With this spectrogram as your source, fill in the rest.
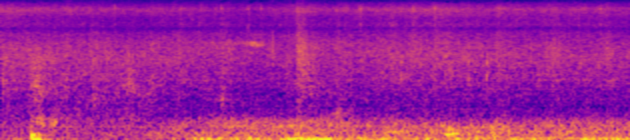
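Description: Rain and thunder in the video game TerraFirmaCraft: steady hissing rainfall with low rolling rumbles of thunder beneath, a constant moderate wash of weather and no voices.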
